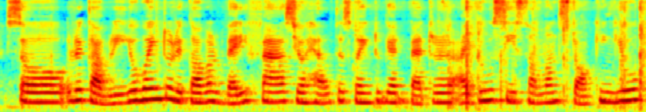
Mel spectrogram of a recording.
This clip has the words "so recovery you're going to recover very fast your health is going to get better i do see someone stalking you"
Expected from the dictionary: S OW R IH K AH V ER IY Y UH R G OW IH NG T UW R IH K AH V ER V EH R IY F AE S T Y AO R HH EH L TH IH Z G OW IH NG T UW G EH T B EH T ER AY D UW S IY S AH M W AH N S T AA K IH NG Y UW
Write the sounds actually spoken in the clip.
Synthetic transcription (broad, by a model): S OW R IH K AH V ER IY Y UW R G OW IH NG T UW R IH K AH V ER V EH R IY F AE S T Y AO R HH EH L T IH Z G OW IH NG T UW G EH T B EH T ER AY D UW S IY S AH M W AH N S T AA K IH NG Y UW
